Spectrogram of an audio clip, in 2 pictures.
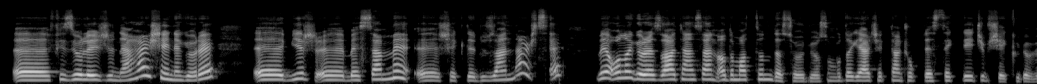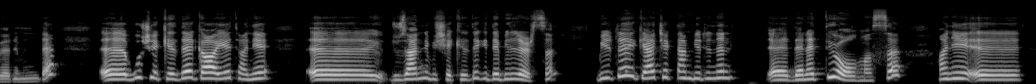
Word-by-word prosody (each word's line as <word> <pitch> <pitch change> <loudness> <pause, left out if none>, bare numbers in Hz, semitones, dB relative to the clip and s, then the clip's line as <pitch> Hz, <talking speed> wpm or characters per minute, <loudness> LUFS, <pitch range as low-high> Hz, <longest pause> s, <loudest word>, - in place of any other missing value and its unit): eee, 195 0 +5
fizyolojine, 215 -4 +1
her 355 - +2
şeyine 250 - +1
göre, 240 - +1 0.4
eee, 225 0 +3
bir, 250 +1 -2
eee, 205 -1 -1
beslenme, 235 +9 0
eee, 180 0 -4
şekli 180 +1 -7
düzenlerse 215 - -4 0.4
ve 290 +1 +3
ona 300 +2 +2
göre 230 -4 +5
zaten 230 +1 +2
sen 230 0 0
adım 220 +1 -3
attığını 225 0 -5
da 170 - -2
söylüyorsun, 150 +1 -8
bu 175 - -15
da 190 - -3
gerçekten 180 +1 -2
çok 180 -1 -13
destekleyici 180 +3 -5
bir - - -12
şey 140 -3 -4
kilo 145 -3 -10
veriminde. 135 +1 -6 0.5
Eee, 235 +2 +6
bu 320 +7 -3
şekilde 290 -2 +2
gayet, 275 +1 +5
hani, 265 +4 0 0.4
eee, 225 -2 +3
düzenli 245 +6 +2
bir - - -7
şekilde 225 +4 -3
gidebilirsin. 245 -2 -1 0.5
Bir 295 +2 -2
de 395 +1 +3
gerçekten 300 -1 +1
birinin, 295 +3 -3 0.3
eee, 210 0 +2
denetliyor 245 +9 +2
olması, 190 +1 0 0.4
hani, 255 +3 0
eee, 220 -5 +2
225 Hz, 140 wpm, -22 LUFS, 195-270 Hz, 0.5 s, Eee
